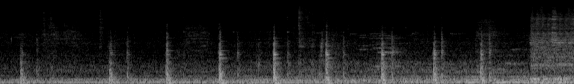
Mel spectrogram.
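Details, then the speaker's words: Maruti Suzuki Alto, wheel off, front left wheel rocked: sharp metallic knocks about two a second, louder than right side; worn steering rack bush with excessive play. "तो left side से थोड़ा थोड़ा आवाज आ रहा है तो हम इस साइड का भी जो है ल निकाल लेते हैं"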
